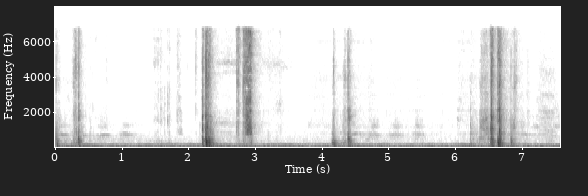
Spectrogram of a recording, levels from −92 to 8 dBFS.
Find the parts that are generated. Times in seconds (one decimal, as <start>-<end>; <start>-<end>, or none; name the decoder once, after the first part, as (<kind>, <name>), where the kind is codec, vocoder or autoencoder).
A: 3.8-7.0 (codec, HILCodec)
